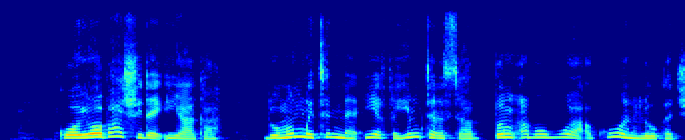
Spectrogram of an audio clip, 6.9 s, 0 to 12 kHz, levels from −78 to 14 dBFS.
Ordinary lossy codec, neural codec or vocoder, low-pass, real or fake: none; codec, 44.1 kHz, 3.4 kbps, Pupu-Codec; 10.8 kHz; fake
